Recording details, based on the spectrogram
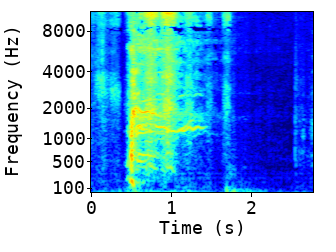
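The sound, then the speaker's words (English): A single drawn-out burp, starting with a low croak and stretching into a raspy, wavering tone for about a second before cutting off, followed by quiet and a couple of soft clicks. “That's just a burp.”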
